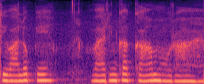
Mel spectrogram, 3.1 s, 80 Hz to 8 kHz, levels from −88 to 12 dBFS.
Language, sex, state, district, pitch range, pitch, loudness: Hindi, female, Uttar Pradesh, Shamli, 195-210 Hz, 205 Hz, -14 LUFS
